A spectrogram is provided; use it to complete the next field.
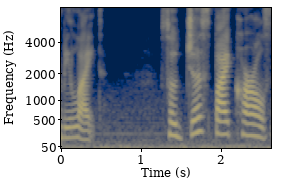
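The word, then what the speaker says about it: Qarl: a r l but George has chosen q a r l q making theq sound adding ARL you get a new word quarrel which by definition means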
